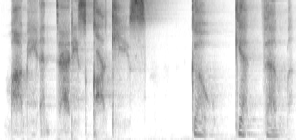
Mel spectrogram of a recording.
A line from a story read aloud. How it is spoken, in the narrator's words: The child killer whispered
